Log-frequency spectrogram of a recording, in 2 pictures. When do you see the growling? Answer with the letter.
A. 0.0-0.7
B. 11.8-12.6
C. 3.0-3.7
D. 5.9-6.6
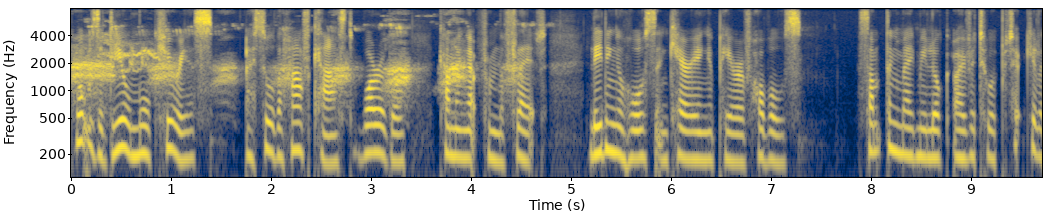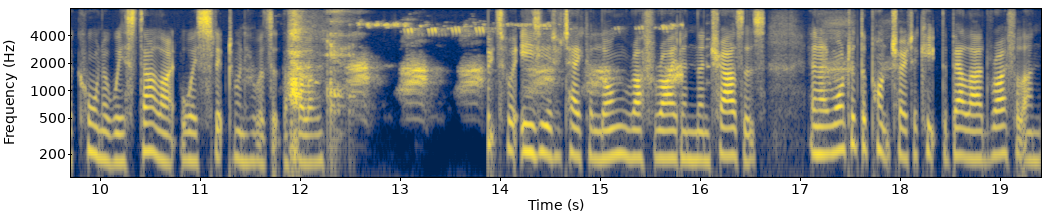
B.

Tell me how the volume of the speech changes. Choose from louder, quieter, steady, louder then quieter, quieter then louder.
steady.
